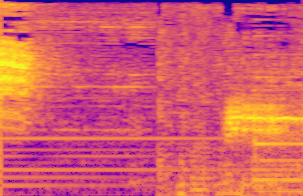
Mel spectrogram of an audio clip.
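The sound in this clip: A crow cawing, with one loud harsh caw at the start and a longer, steady caw near the end, separated by a quieter stretch with low rumbling.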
